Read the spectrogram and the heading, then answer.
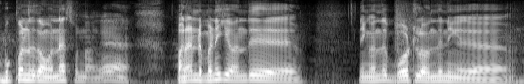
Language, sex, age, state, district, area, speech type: Tamil, male, 30-45, Tamil Nadu, Perambalur, rural, spontaneous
